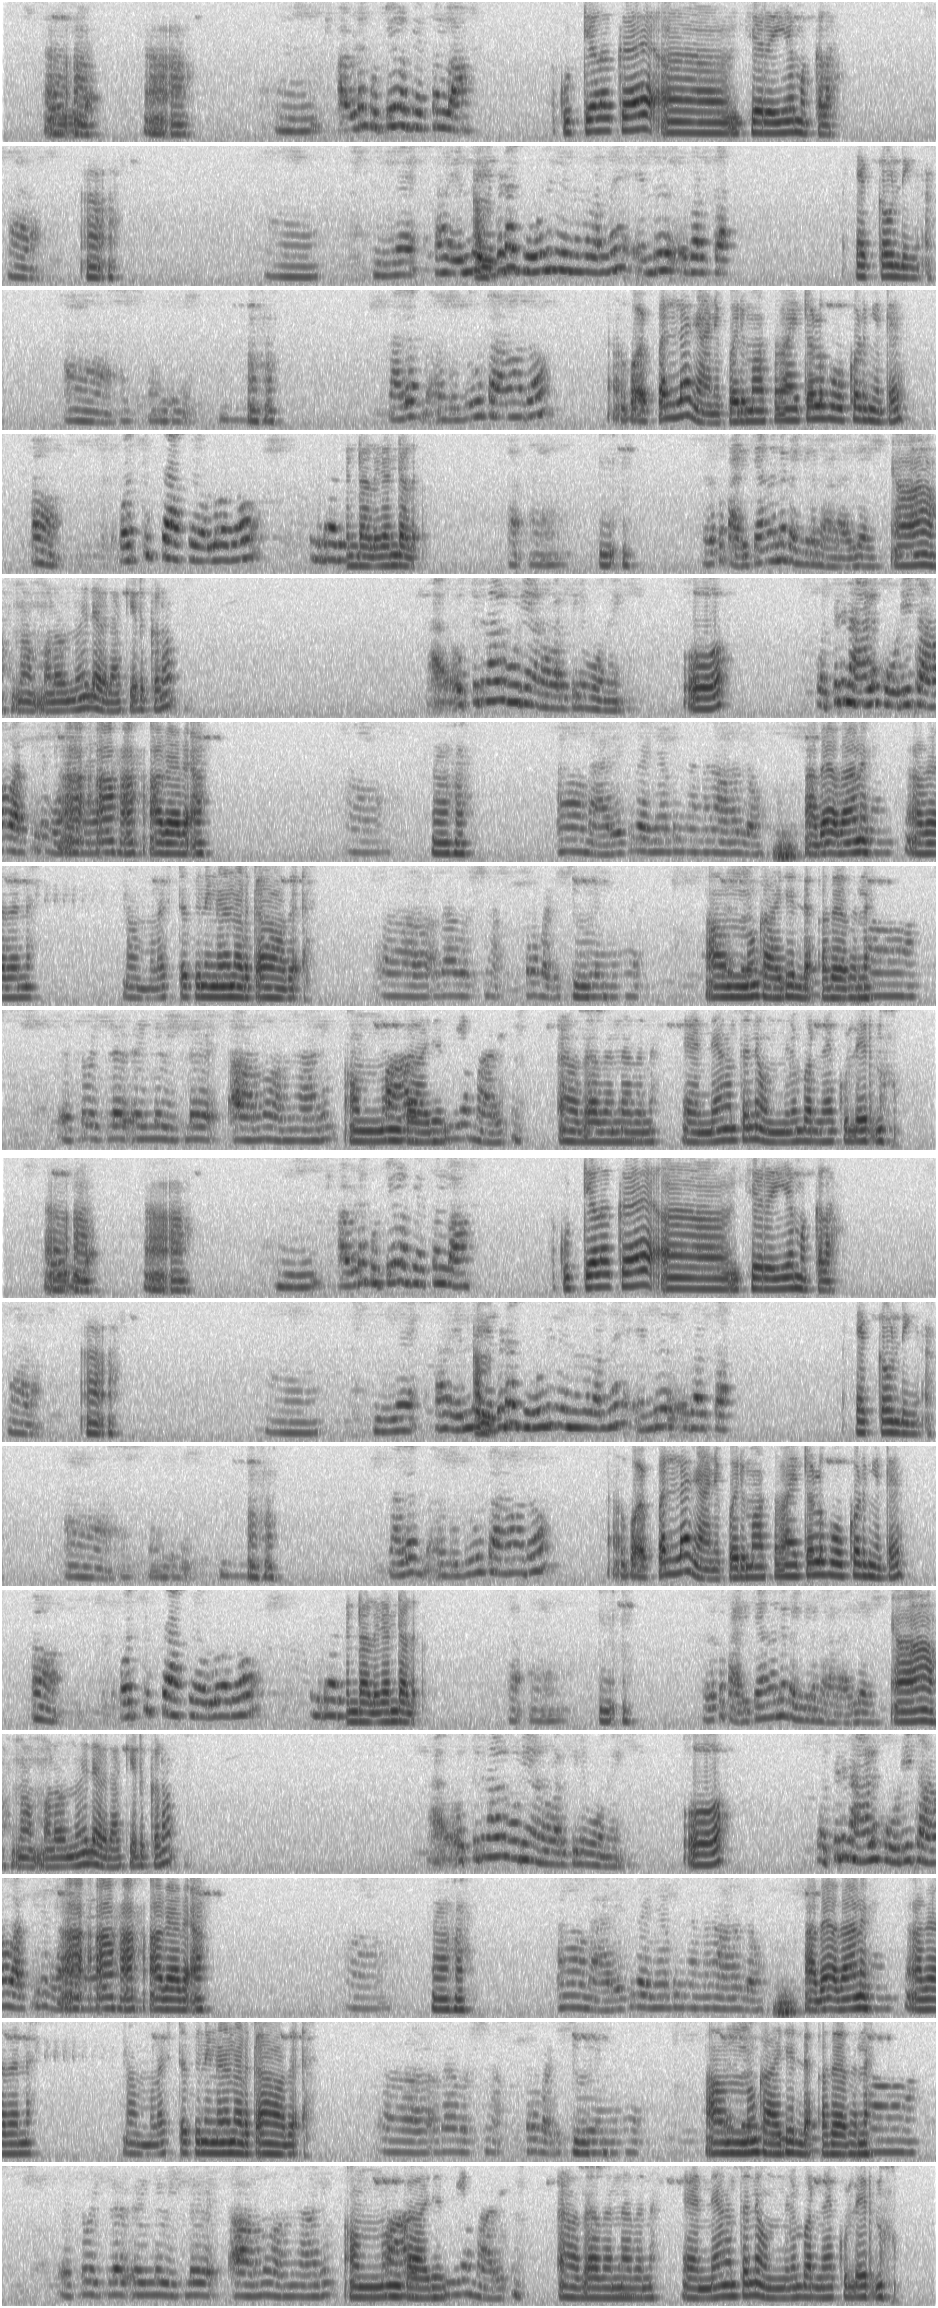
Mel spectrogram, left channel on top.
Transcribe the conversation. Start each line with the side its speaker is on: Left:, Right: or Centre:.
Left: പോയില്ല.
Right: ആ ആ ആ ആ
Left: ഉം അവിടെ കുട്ടികളൊക്കെ എത്ത്റല്ലാ?
Right: കുട്ടിയേളൊക്കെ ഏഹ് ചെറിയ മക്കളാ.
Left: ഹാണോ
Right: ആഹ് അഹ്
Left: ആഹ് പിന്നെ ആഹ് എന്ത്
Right: ആ
Left: എവിടാ ജോലി ചെയ്യുന്നന്ന് പറഞ്ഞെ എന്ത് വർ
Right: എക്കൗണ്ടിങ്
Left: ആഹ് അക്കൗണ്ടിംഗ് ഉം.
Right: ആഹാ
Left: നല്ല ബുദ്ധിമുട്ടാണോ അതോ
Right: അഹ് കൊഴപ്പല്ല ഞാനിപ്പോ ഒരു മാസമായിട്ടൊള്ളൂ പോക്ക് തൊടങ്ങീട്ട്.
Left: ആഹ്. ഒറ്റ സ്റ്റാഫേ ഒള്ളോ അതോ ഒരുപാട്
Right: അള് രണ്ടാള്.
Left: അആഹ്.
Right: ഉം
Left: അതൊക്കെ പഠിക്കാൻ തന്നെ ഭയങ്കര പാടാ ല്ലേ
Right: ആഹ് നമ്മളൊന്ന് ലെവലാക്കി എടുക്കണം
Left: ആഹ്. ഒത്തിരിനാൾ കൂടിയാണോ വർക്കിന് പോവുന്നേ?
Right: ഓഹ്
Left: ഒത്തിരി നാള് കൂടിയിട്ടാണോ വർക്കിന് പോവുന്നേ
Right: ആ
Left: മാരേജ്
Right: ആ
Left: കഴിഞ്ഞ്?
Right: ആ അതെ അതെ ആ
Left: ആഹ്.
Right: ആഹാ
Left: ആഹ് മാരേജ് കഴിഞ്ഞാ പിന്നെ അങ്ങനാണല്ലോ
Right: അതെ
Left: ജോലി
Right: അതാണ്
Left: <inaudible>
Right: അതെ അതന്നെ നമ്മളെ ഇഷ്ടത്തിന് ഇങ്ങനെ നടക്കാ ആഹ് അതെ
Left: ആഹ്. അതാ പ്രശ്നം. എത്ര പടി ട്ടുഎങ്ങനെ.
Right: ഉം അതൊന്നും
Left: എത്ര <unintelligible>
Right: കാര്യല്ല
Left: വീട്ടില്
Right: അതെ അതന്നെ
Left: ആഹ് എത്ര വീട്ടില് വല്യ വീട്ടില് ആണെന്ന് പർ <unintelligible> രും
Right: ഒന്നും
Left: മാറി
Right: കാര്യല്ല
Left: ജീവിതം മാറി.
Right: അതെ അതന്നെ
Left: ല്ലേ
Right: അതന്നെ എന്നെ അങ്ങൻ തന്നെ ഒന്നിനും പർഞ്ഞയ്ക്കൂലേര്ന്നു.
